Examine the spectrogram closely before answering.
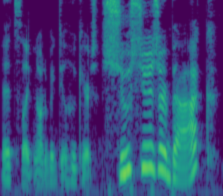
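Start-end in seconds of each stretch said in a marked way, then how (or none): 1.3-2.7 excited announcement. Real, not acted. Celebrating that the group is back.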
